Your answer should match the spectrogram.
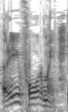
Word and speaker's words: реформы: Я делаю слово ударение «реформация», «реформы». Это будет обязательно «реформы».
